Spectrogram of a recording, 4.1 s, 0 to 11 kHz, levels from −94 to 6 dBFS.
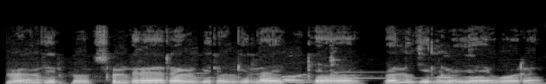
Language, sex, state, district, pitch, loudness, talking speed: Rajasthani, male, Rajasthan, Nagaur, 95 Hz, -18 LUFS, 145 wpm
